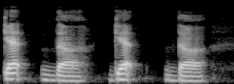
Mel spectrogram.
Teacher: And then my phrase of get the becomes get the, get the. The T is held back, the T is not released.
